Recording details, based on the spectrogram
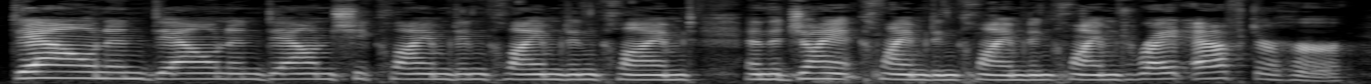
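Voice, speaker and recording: A woman tells a children's story in a medium-pitched voice. She reads expressively, with dramatic emphasis on the words, as a storyteller for young listeners. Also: steady tone, slow, a bit bright. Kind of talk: expressive picture-book read-aloud.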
